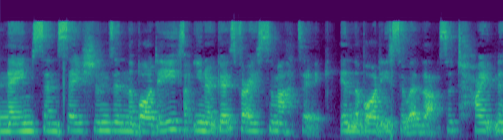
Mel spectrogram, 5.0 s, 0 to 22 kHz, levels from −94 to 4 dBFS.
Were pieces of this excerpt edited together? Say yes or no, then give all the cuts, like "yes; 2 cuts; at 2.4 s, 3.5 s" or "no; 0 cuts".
yes; 1 cut; at 1.8 s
